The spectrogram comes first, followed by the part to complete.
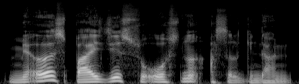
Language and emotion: Kashmiri, neutral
